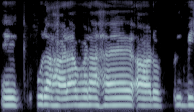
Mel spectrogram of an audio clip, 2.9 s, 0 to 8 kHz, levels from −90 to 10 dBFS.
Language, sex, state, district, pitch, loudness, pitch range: Hindi, female, Jharkhand, Sahebganj, 195 Hz, -14 LUFS, 190-200 Hz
